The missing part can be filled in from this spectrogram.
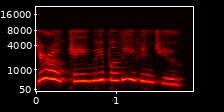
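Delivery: high, squeaky little mouse voice.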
